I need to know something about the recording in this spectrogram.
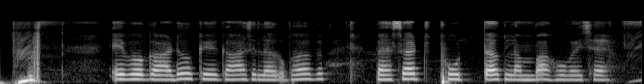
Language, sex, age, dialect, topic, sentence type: Maithili, female, 18-24, Angika, agriculture, statement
